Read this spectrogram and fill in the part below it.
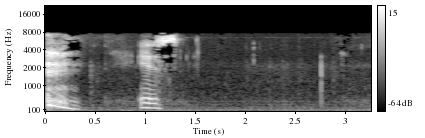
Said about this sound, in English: Excuse me, I'm clearing my throat here.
